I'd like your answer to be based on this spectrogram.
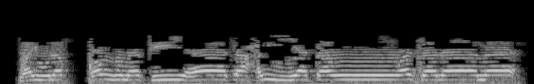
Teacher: بضم الياء وفتح اللام وتشديد القاف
